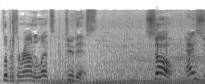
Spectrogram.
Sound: golf cart whirs

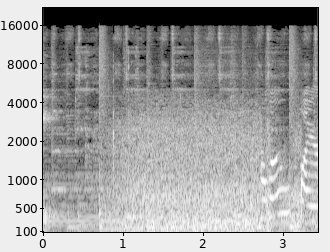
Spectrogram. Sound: water splashing

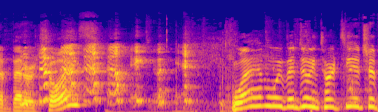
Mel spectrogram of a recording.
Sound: laughs

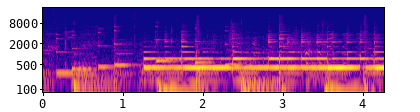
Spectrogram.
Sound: glass sculptures make noise when you hit them

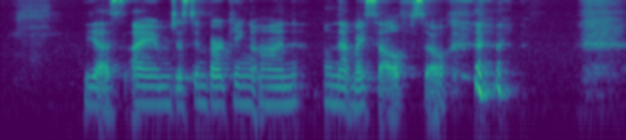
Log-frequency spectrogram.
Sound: laughs

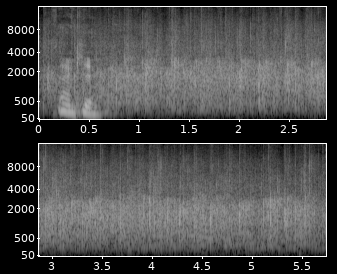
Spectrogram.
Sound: generous applause rings

